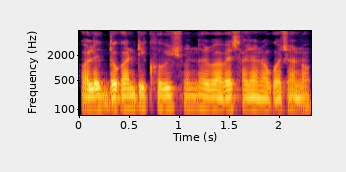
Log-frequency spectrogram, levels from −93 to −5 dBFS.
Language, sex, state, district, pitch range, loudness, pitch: Bengali, male, West Bengal, Kolkata, 95-105 Hz, -18 LUFS, 100 Hz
